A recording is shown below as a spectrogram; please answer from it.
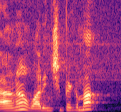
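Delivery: sarcastic, snarky back-talk. Retelling own reply to someone who came up this morning: retelling own snarky reply. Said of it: "I was being snarky".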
